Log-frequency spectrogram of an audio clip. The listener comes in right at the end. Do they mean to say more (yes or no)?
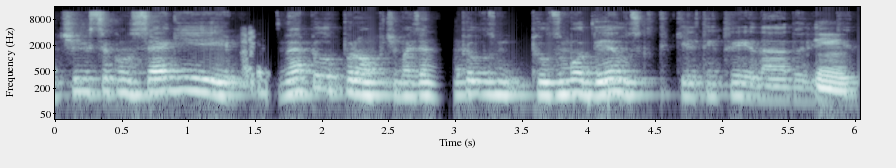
yes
